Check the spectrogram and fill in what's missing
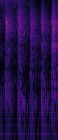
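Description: An unplugged metal computer case, apparently a Mac, resting on the floor as a footrest, is tapped six times in quick succession. Each tap is a short, dull knock with a low body and very little ring, and the taps come at a steady rhythm.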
